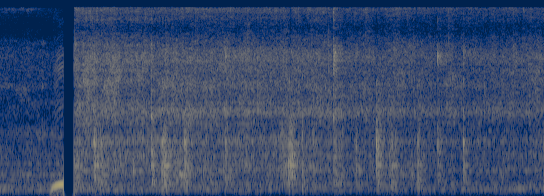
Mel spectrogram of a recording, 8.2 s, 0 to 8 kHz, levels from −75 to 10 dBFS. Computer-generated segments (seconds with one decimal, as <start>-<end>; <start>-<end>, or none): none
